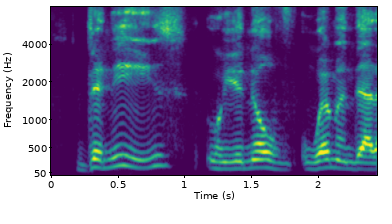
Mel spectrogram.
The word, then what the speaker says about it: Denis: No, the S is silent.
